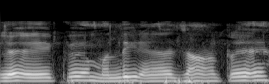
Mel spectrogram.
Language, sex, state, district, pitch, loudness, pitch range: Hindi, male, Rajasthan, Jaisalmer, 160 Hz, -15 LUFS, 155-180 Hz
